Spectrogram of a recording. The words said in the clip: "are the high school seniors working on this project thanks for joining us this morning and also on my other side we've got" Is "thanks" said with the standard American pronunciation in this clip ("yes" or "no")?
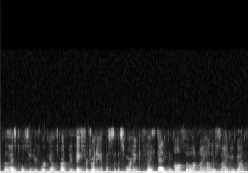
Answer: yes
